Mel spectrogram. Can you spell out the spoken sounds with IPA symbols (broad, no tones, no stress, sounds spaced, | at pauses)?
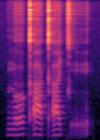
n ɤ kʼ a kʼ a c ḛ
